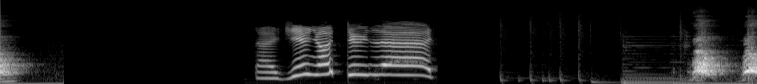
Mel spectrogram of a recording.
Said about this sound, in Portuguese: Ó, não sei se tá ouvindo barulho de cachorro aí, porque agora eu tenho um cachorro aqui e ela faz um barulhinho aí.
